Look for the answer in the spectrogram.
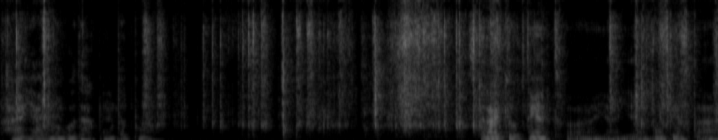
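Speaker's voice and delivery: drowsy, low and soft; barely awake, fading; sleepy. Real, not acted. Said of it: "eu tô morrendo de sono já".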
